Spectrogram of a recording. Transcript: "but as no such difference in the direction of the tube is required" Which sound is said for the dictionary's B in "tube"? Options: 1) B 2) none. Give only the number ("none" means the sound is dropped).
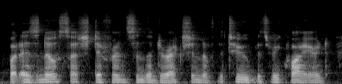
1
